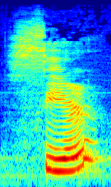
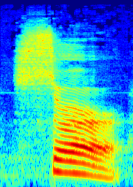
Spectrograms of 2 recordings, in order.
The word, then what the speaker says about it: sir: So you don't want to say sear, like in sit, that's short I. Here we don't have a short I sound, we have a schwa+r sound, sir.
